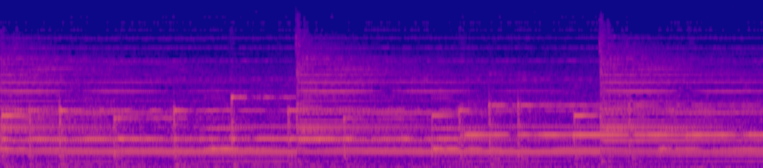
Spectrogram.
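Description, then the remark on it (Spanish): Bells chime for the New Year, a slow stepping melody, with two heavy, resonant strikes about three seconds apart whose tones ring on and overlap. There is no talking. “También para mí han sonado las campanadas de un año nuevo, sin uvas, sin champán.”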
